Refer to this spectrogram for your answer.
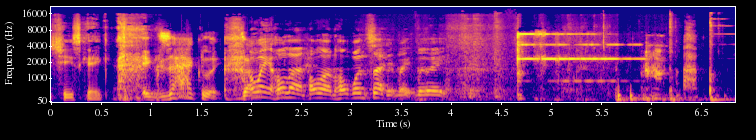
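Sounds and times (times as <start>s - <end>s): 
speech: 0.0s - 4.5s
broken bell ringing: 4.6s - 6.8s.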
